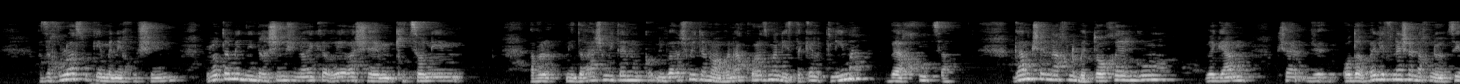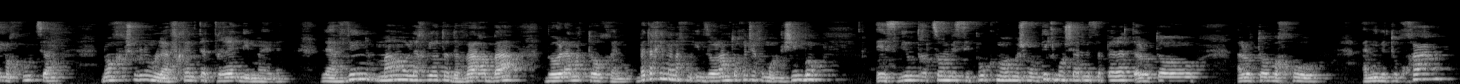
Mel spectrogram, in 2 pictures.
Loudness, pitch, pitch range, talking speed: -20 LUFS, 175 Hz, 160-205 Hz, 155 wpm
